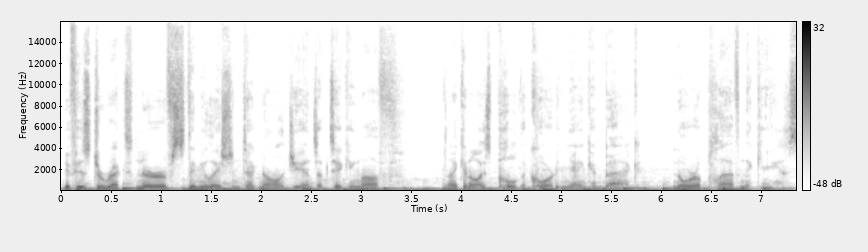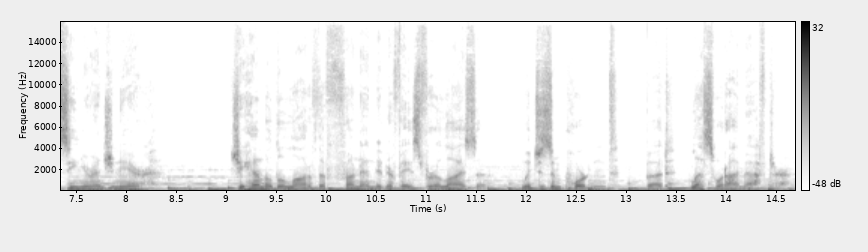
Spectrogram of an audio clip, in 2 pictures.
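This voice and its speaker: Casting: calculating male tech boss, game dialogue. Deep register, animated intonation, silky condescension, measured delivery. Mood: condescending, calculating. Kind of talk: visual novel game voice acting. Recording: loud music bed under voice. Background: music.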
